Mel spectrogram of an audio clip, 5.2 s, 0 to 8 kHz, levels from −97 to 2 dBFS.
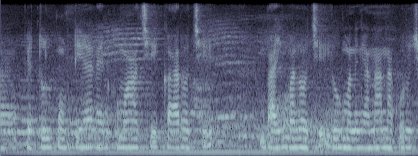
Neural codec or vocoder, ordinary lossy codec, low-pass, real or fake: none; none; 7.2 kHz; real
